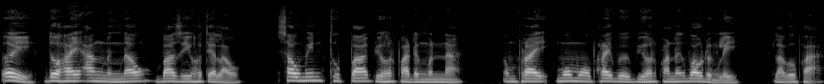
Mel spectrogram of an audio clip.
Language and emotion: Bodo, neutral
